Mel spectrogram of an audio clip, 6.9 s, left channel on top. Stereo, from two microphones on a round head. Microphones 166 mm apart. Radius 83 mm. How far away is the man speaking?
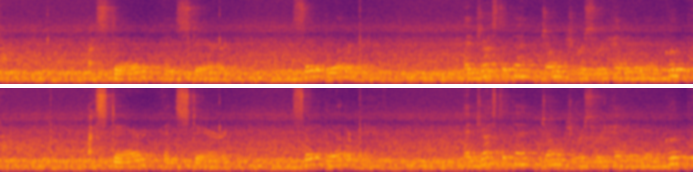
About 1.5 m.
